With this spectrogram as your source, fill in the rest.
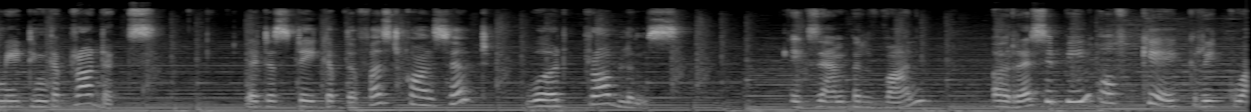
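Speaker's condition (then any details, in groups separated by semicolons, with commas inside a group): No condition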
